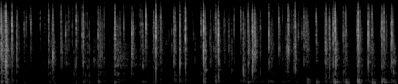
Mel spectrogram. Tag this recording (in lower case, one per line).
crushing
